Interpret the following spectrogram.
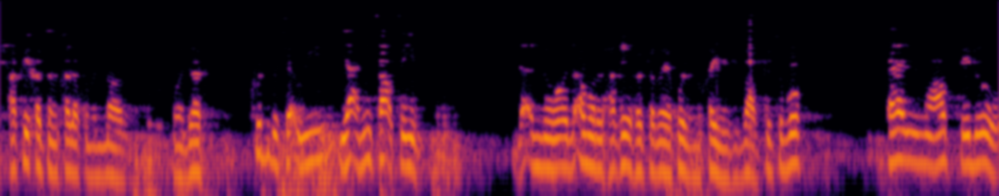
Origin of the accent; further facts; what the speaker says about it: Damascus, Damascus Governorate, Syria; راحت أيام وإجت أيام كما يقولون عندنا في الشام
